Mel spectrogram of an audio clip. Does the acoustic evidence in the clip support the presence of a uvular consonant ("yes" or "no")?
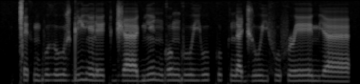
no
